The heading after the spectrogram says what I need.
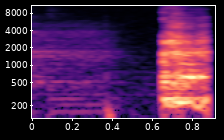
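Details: Adult man whose voice is going, during a skincare routine: soft background music, then a sudden loud, harsh burst of a cough or throat clearing, cut short; cough / throat clearing.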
